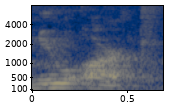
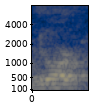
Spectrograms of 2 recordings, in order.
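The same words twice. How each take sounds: First: It is said with the Delaware pronunciation. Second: It is said with the New Jersey pronunciation. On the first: The speaker is from Delaware. The speaker calls it right. "they say, no, sorry, you're in Newark, Delaware" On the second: The speaker is from New Jersey. The speaker calls it wrong. "When you come from New Jersey, you say no, you, you pronounce that Newark"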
